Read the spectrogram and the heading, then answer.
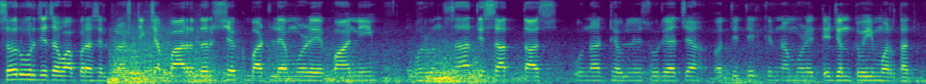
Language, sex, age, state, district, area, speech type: Marathi, male, 18-30, Maharashtra, Osmanabad, rural, spontaneous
